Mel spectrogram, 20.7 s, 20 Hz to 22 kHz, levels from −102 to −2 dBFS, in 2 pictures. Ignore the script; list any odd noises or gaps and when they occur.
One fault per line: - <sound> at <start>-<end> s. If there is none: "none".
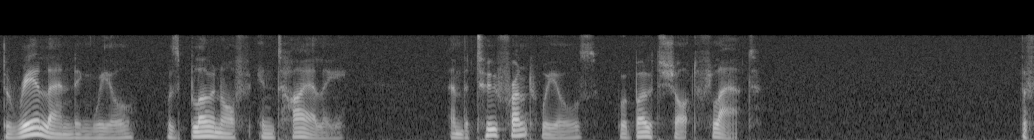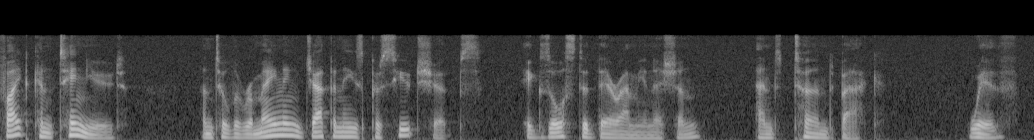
none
